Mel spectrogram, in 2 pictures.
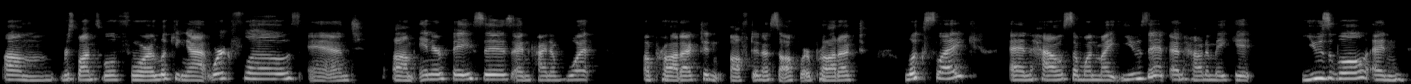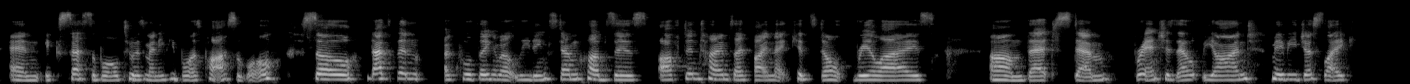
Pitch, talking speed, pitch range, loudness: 215 Hz, 150 wpm, 205-240 Hz, -25 LUFS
